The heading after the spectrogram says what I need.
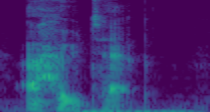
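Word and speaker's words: Ahhotep: Now, the lady in question is, pronunciation is Ahotep, which Ahotep.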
